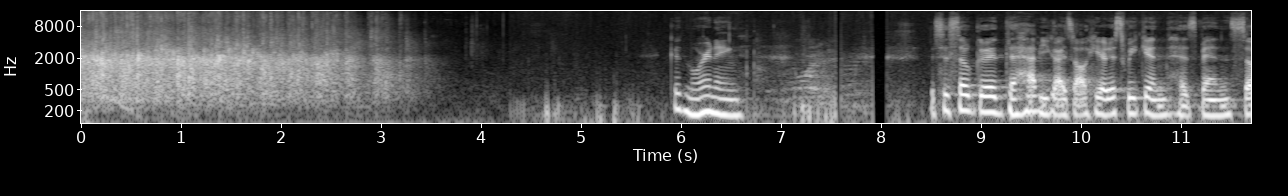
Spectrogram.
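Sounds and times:
audience applause welcoming a woman onto a stage: 0.0s - 3.6s
speech: 5.9s - 6.8s, 8.6s - 11.6s.

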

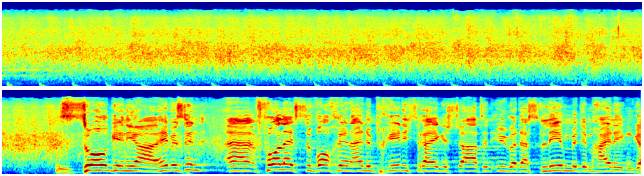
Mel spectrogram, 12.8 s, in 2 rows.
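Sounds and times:
audience applause in church hall: 0.0s - 9.5s
speech: 0.1s - 0.5s, 7.0s - 12.7s.

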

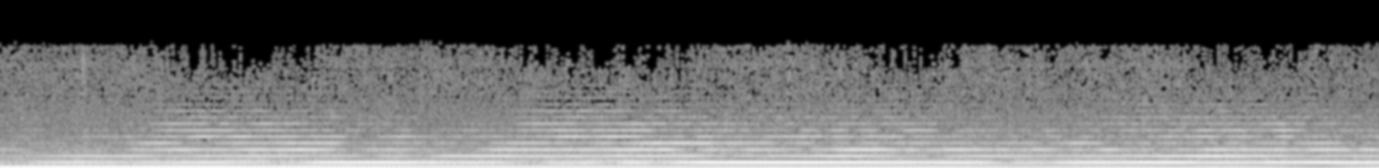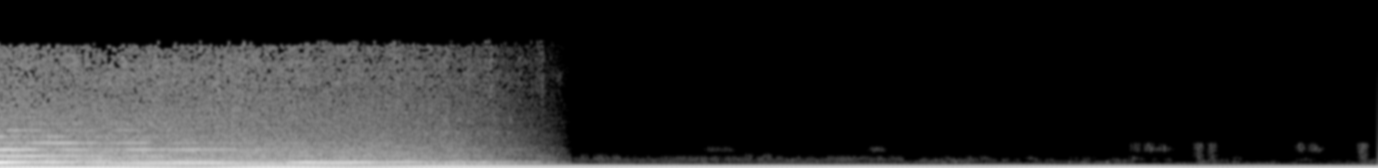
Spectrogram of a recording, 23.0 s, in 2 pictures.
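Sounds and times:
clarinet playing pentatonic tornado siren tune: 0.0s - 16.1s.

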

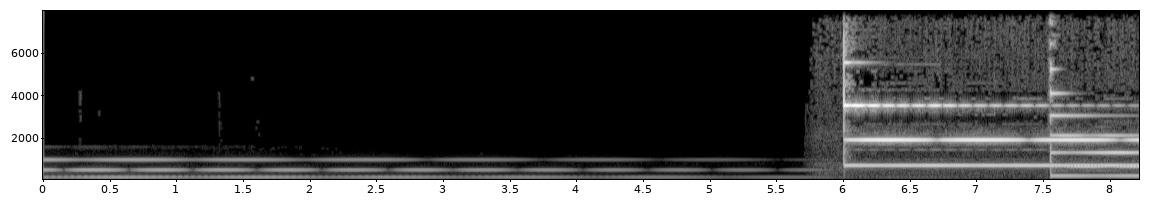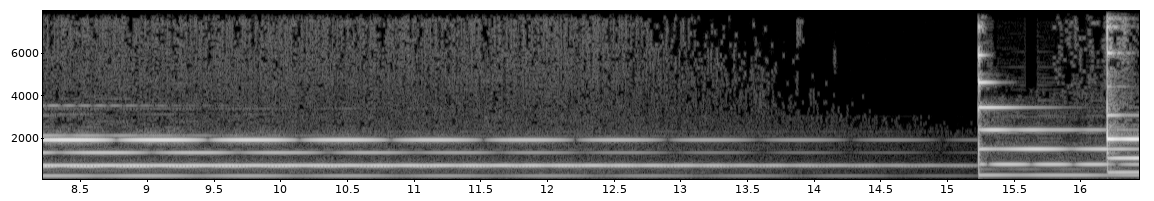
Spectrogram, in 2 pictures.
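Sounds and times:
bells ringing: 6.0s - 14.5s, 15.2s - 16.4s.

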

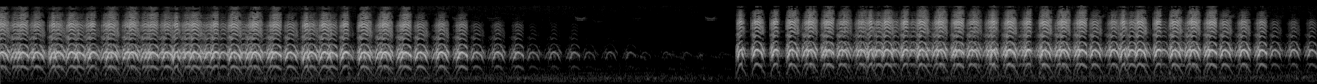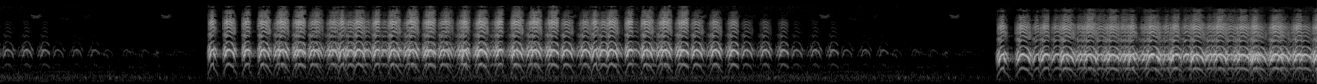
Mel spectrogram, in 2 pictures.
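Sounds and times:
crow cawing: 0.0s - 6.6s, 7.4s - 14.2s, 15.2s - 22.2s, 23.2s - 26.3s.

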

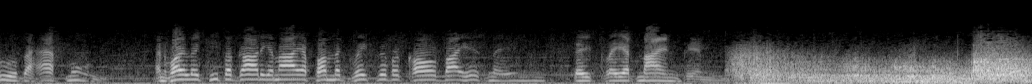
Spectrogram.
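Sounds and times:
speech: 0.0s - 8.7s
rolling thunder: 7.3s - 10.3s.

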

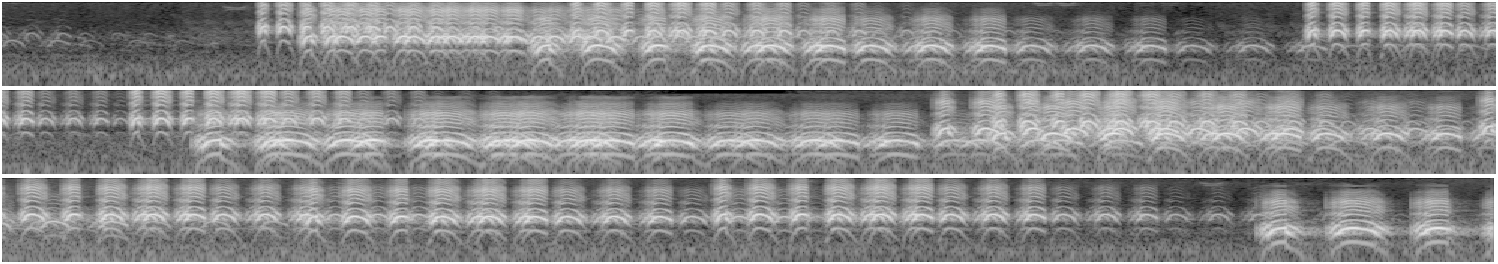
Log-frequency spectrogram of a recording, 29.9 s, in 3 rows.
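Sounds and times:
crow thread noise: 1.7s - 29.8s.

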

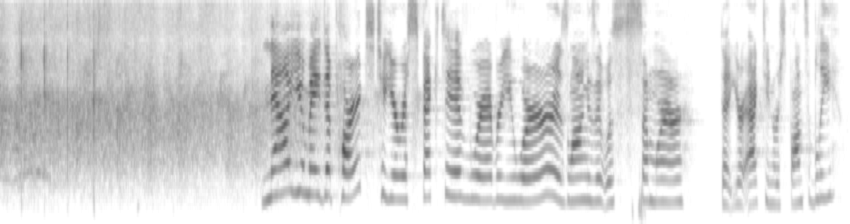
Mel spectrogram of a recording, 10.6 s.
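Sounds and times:
round of applause: 0.0s - 4.3s
speech: 3.3s - 10.6s.

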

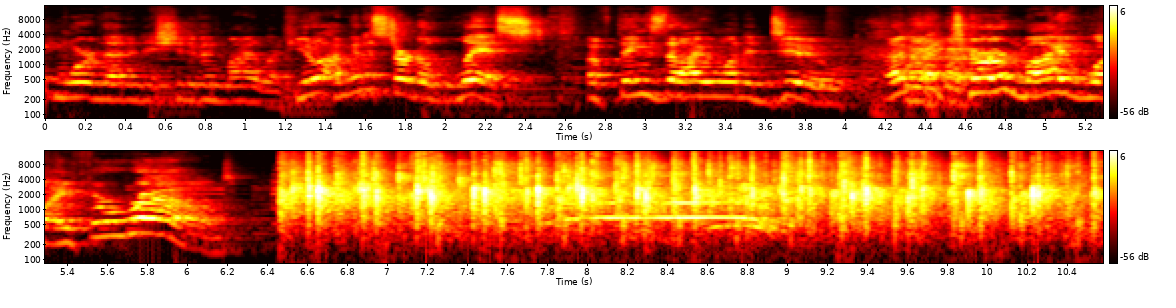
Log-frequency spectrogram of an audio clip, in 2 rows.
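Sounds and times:
speech: 0.1s - 6.4s
audience applause: 6.4s - 10.5s.

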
